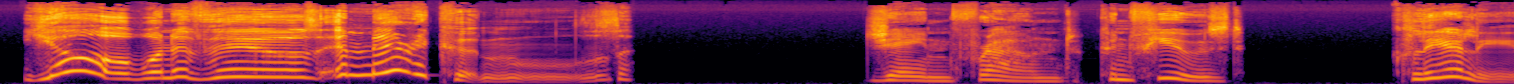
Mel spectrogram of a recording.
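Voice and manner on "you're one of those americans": high, overpronounced fake British voice with dropped Rs; a high, girlish put-on British act, words overpronounced; faux-British Eliza. Scene: Eliza cheerfully greets newcomer Jane, high fake-British girlish voice. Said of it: "she was attempting to sound British".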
